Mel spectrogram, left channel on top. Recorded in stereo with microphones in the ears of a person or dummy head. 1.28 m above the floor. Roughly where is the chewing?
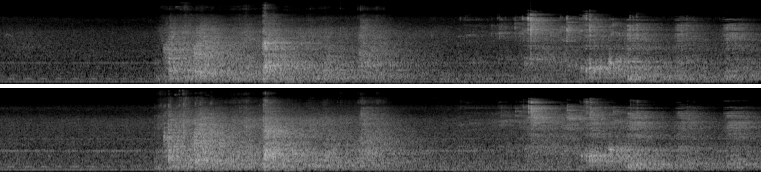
Left.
